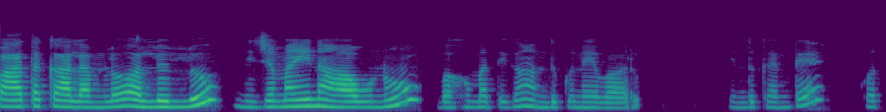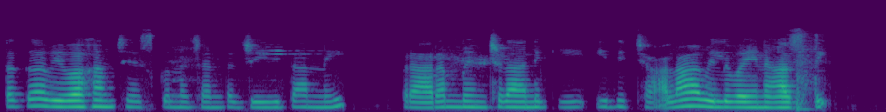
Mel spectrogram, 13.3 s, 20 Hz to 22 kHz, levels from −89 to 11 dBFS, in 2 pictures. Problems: none marked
